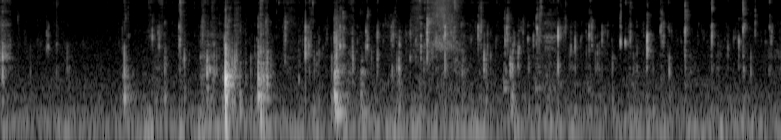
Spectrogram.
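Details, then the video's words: Close, clear eating by a pet dog working through a fish-shaped bun treat indoors: loud separate crunches and lip smacks in uneven bursts, with short quiet gaps between bites. "강아지 먹방 ASMR 붕어빵 fish shaped bun mukbang eating show"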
